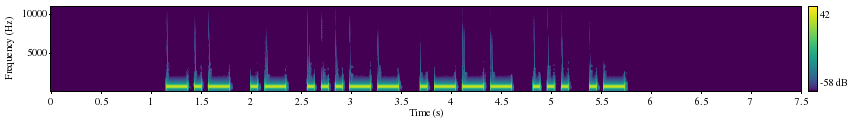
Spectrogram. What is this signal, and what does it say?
Morse code, heard as a keyed tone, about 17 wpm, 700 Hz. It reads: KA3JSA
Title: USA Call Signs - 6 Characters - Repeated 3x - 17wpm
